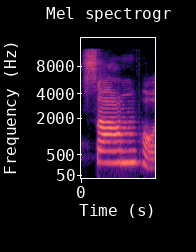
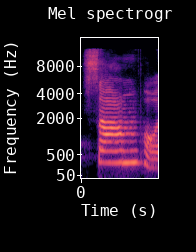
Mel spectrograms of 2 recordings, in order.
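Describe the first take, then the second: First: It is said in a British accent. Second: The same.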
